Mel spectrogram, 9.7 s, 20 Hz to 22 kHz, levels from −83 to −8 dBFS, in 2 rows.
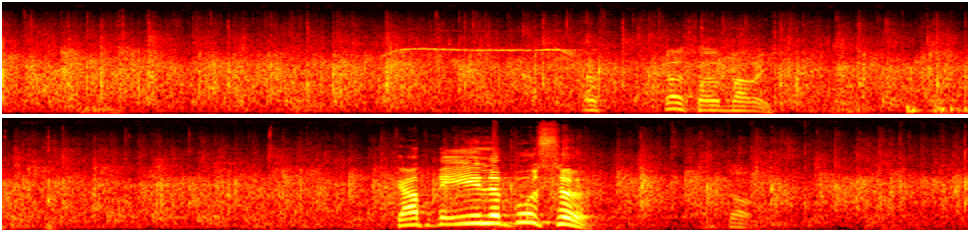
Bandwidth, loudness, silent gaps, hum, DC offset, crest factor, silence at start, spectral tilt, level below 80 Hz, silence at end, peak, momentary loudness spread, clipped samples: over 20 kHz; -24 LUFS; none; none; under 0.1%; 24 dB; 0 s; -3 dB/octave; -66 dBFS; 0 s; 0 dBFS; 17 LU; under 0.1%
